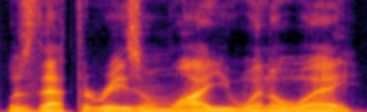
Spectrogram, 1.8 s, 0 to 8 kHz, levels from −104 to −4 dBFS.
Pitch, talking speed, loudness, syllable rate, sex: 100 Hz, 260 wpm, -18 LUFS, 5.6 syllables/s, male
